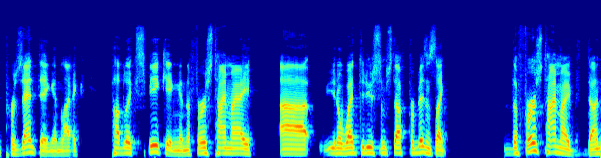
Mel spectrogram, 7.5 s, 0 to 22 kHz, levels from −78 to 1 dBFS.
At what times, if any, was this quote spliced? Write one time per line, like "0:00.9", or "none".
none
